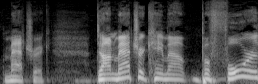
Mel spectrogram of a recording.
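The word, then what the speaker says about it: Mattrick: on the pronoun pronunciation it's not matric it's metric Don mattress came out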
